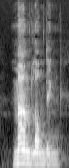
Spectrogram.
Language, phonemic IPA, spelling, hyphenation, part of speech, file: Dutch, /ˈmaːnˌlɑn.dɪŋ/, maanlanding, maan‧lan‧ding, noun, Nl-maanlanding.ogg
- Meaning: moon landing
